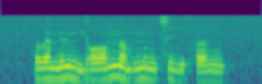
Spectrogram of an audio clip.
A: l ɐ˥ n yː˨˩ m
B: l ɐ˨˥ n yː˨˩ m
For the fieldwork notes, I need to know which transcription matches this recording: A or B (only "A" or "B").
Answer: B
